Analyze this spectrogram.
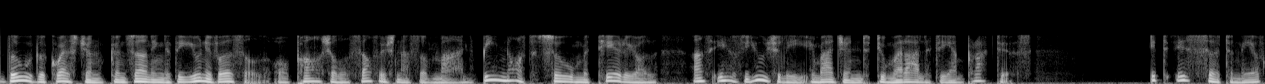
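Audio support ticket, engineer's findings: No faults found.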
